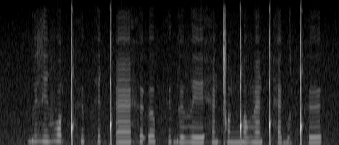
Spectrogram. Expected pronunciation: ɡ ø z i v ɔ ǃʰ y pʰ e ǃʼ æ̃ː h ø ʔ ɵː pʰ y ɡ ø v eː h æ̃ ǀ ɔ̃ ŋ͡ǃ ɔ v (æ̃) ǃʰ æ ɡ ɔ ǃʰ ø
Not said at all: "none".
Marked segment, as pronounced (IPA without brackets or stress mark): æ̃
